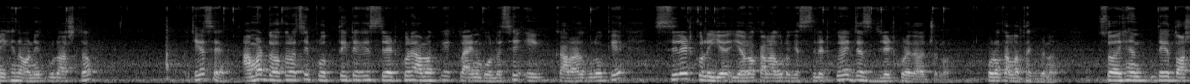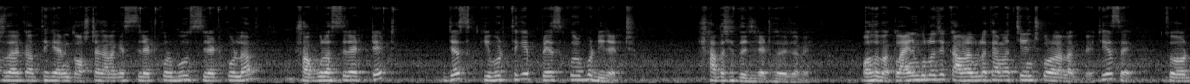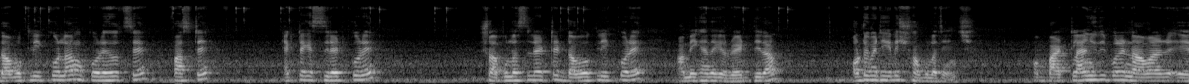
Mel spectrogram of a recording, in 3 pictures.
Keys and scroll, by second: 18.2 Delete, 20.6 ctrl+z.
